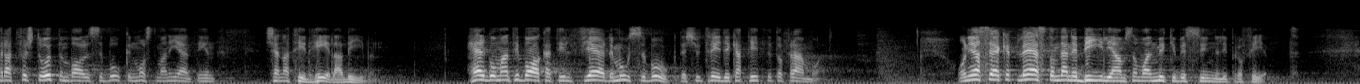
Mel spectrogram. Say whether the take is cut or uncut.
uncut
